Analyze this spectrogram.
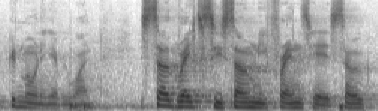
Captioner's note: none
